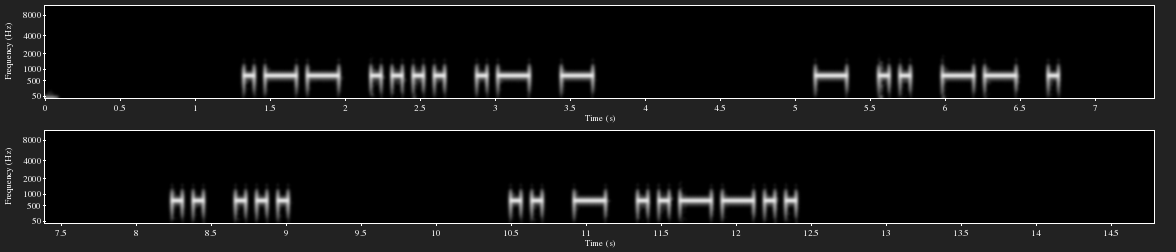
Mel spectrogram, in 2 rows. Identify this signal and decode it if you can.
Morse code, heard as a keyed tone, about 17 wpm, 700 Hz. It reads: WHAT TIME IS IT?
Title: 3x Word-Spacing - Sentences from Top 100 Words - 17wpm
